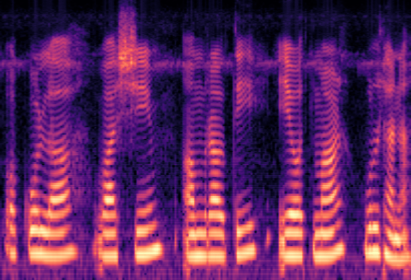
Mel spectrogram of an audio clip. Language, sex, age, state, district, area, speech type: Marathi, female, 45-60, Maharashtra, Washim, rural, spontaneous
